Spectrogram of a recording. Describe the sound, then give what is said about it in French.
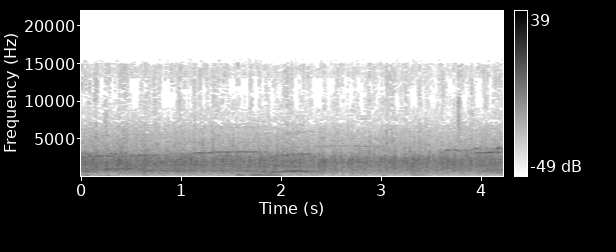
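A noisy studio audience applauds during a live radio music session, with loud, dense clapping that continues without a break for the whole stretch. “Attendez, je vais faire taire le public un peu parce qu'ils sont bruyants.”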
